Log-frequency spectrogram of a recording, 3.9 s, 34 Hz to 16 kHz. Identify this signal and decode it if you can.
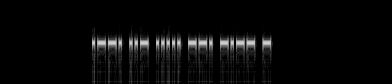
Morse code, heard as a keyed tone, about 41 wpm, 700 Hz. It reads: PU5GYT
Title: DXCC-100 Call Signs - 6 Characters - Repeated 2x - 45wpm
